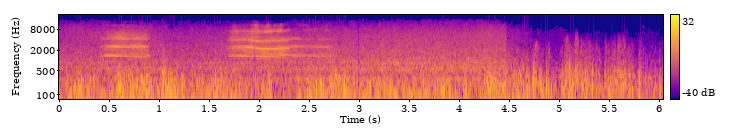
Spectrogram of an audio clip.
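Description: An umbrella cockatoo gives two harsh, wavering screeches about a second apart over heavy low rumbling background noise.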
